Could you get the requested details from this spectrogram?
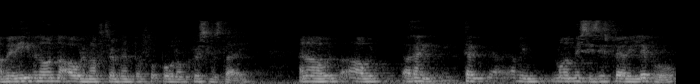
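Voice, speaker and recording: A man talks at a very fast pace in a medium pitch. His delivery is somewhat breathy, with monotone, flat intonation. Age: 50s. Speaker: football fanzine panelist. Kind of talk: casual chat.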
